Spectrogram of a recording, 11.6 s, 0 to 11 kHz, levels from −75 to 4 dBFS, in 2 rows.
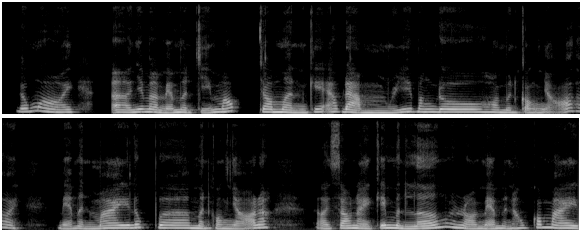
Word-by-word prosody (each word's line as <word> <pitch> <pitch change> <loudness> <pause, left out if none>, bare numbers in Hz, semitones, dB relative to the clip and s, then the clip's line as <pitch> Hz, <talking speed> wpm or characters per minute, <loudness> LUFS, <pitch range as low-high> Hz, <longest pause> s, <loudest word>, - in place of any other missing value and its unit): Đúng 295 +1 -3
rồi, 245 -8 -1 0.3
ờ, 225 0 0
nhưng 260 +3 +1
mà 245 -2 +2
mẹ 190 -3 0
mình 220 0 +1
chỉ 185 +3 -5
móc 285 +7 +1 0.2
cho 265 -2 +2
mình 220 -5 +2
cái 265 0 -1
áo 285 +1 -2
đầm 195 -6 +1
với 240 +8 -1
băng 260 -2 0
đô 250 -1 +3
hồi 240 -2 -1
mình 210 -1 -1
còn 190 -1 -3
nhỏ 300 - -4
thôi. 280 -6 -4 0.4
Mẹ 180 0 -4
mình 195 -2 -2
may 245 +4 +3
lúc, 290 +2 0
ơ, 250 -1 +1
mình 220 -2 +2
còn 195 -2 -2
nhỏ 180 +7 0
đó, 290 +2 +2 0.5
rồi 190 - -2
sau 230 +4 +1
này 210 -4 +2
cái 245 +1 +4
mình 245 -4 +4
lớn 245 - +2
rồi 195 -4 +1
mẹ 190 -1 0
mình 215 -1 0
hông 240 +3 -3
có 295 +4 -2
may 245 -6 +3
240 Hz, 225 wpm, -23 LUFS, 205-260 Hz, 0.5 s, cái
